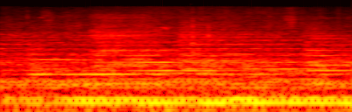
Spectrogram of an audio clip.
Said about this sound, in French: Qu'est-ce que c'est que ces cloches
